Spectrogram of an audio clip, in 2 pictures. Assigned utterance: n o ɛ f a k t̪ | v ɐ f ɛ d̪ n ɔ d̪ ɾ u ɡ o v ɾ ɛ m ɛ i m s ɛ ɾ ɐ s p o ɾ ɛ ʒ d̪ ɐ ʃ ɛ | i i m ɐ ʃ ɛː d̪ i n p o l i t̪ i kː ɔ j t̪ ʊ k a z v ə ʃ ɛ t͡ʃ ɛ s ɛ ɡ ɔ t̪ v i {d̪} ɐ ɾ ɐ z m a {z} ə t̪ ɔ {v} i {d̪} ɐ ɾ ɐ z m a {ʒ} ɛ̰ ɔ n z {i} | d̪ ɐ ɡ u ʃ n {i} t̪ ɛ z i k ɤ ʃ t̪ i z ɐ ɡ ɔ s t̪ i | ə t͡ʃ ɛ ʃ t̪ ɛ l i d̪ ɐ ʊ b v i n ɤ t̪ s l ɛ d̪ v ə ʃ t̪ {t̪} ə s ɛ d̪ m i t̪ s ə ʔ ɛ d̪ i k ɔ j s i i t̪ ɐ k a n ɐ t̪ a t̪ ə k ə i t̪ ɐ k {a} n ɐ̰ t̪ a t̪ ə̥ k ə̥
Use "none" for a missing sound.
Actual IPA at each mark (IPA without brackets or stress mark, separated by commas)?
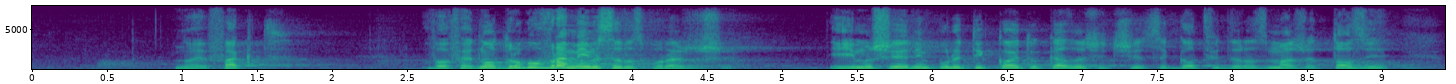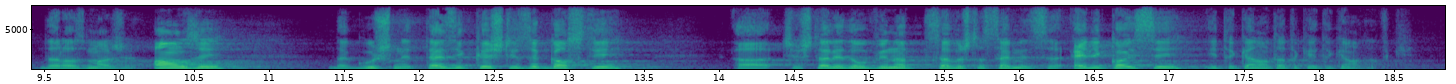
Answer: d̪, ʒ, z, d̪, ʒ, i, ɛ, t̪, a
